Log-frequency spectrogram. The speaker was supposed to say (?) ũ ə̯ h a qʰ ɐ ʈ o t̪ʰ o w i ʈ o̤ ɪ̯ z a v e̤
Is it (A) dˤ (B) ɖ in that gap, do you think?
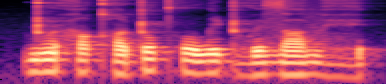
B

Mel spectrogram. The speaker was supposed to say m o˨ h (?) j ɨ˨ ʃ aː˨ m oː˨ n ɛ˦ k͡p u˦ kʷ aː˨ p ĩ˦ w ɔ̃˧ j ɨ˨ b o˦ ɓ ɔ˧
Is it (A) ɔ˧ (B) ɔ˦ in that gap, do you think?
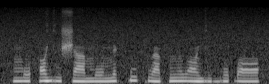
A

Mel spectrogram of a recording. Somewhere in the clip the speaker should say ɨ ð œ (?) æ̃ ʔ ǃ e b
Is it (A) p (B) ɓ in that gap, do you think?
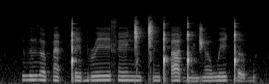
A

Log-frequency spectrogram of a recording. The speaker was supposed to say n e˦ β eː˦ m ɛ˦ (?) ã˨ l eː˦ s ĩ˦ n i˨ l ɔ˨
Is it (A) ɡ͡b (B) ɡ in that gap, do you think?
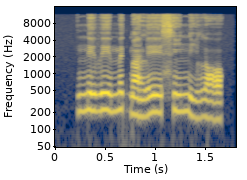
A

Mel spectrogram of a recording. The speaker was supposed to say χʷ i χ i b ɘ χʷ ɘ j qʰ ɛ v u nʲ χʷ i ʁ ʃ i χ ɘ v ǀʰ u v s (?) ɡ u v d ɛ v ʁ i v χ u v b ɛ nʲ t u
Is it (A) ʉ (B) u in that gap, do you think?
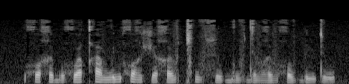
B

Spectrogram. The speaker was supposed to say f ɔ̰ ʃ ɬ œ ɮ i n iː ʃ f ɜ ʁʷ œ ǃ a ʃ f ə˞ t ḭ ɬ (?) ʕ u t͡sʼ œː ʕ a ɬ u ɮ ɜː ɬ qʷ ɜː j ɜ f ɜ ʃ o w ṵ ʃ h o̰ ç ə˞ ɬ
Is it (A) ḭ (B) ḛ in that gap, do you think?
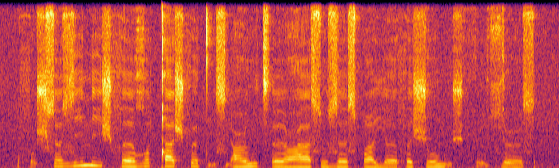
A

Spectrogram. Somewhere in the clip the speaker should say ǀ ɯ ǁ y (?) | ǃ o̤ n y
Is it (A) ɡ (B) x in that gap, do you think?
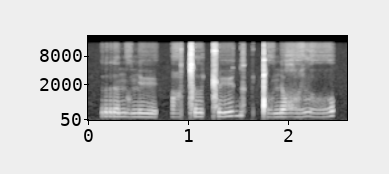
A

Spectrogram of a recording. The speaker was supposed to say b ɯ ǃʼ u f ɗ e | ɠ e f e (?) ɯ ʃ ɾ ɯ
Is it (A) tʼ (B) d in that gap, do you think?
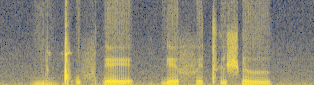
A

